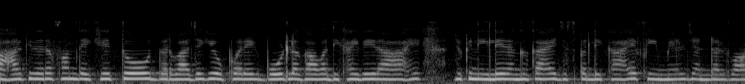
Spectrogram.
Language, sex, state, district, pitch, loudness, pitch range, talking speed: Hindi, female, Bihar, Supaul, 240 Hz, -27 LUFS, 235-250 Hz, 240 wpm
